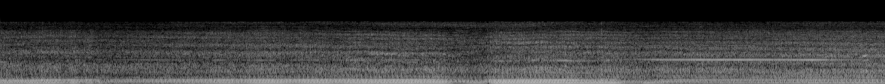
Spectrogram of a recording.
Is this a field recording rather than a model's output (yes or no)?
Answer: yes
